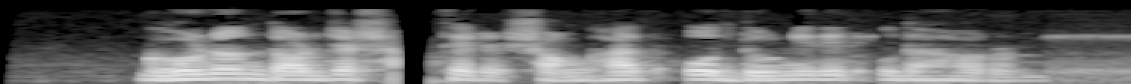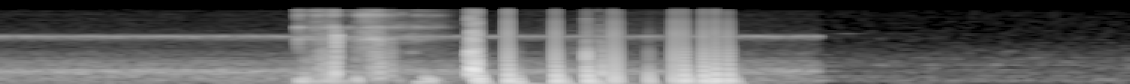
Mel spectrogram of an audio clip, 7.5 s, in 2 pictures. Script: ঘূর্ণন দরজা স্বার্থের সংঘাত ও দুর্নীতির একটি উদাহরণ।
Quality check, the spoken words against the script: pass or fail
fail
